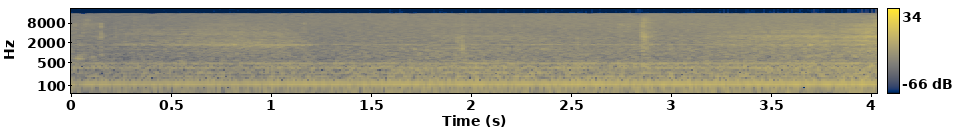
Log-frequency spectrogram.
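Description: Steady low machine hum with a faint hiss, slowly growing louder, and a couple of faint ticks.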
